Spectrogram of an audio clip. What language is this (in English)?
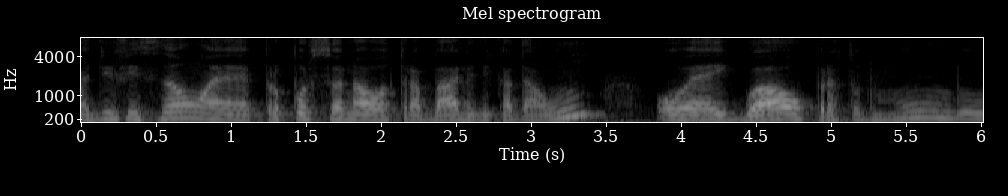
Portuguese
